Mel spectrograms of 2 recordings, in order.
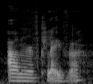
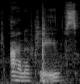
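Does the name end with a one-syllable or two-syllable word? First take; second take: two-syllable; one-syllable. First: The name ends in a two-syllable word. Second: The name ends in one-syllable Cleves.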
